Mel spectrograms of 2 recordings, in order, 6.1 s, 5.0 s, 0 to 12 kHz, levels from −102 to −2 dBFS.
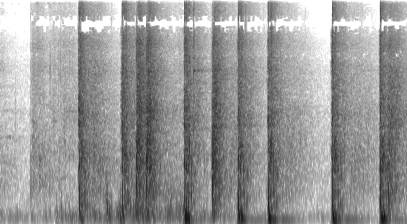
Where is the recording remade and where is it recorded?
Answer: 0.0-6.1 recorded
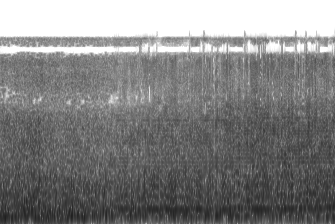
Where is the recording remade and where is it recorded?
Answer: 0.0-1.7 recorded; 1.7-5.0 remade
